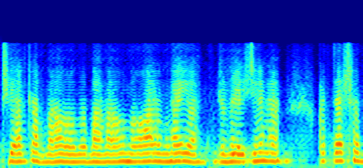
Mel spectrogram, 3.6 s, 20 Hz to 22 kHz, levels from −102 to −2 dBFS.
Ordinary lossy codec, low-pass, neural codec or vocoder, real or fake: none; none; codec, 16 kHz, 0.5 kbps, FreqCodec, smaller model; fake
